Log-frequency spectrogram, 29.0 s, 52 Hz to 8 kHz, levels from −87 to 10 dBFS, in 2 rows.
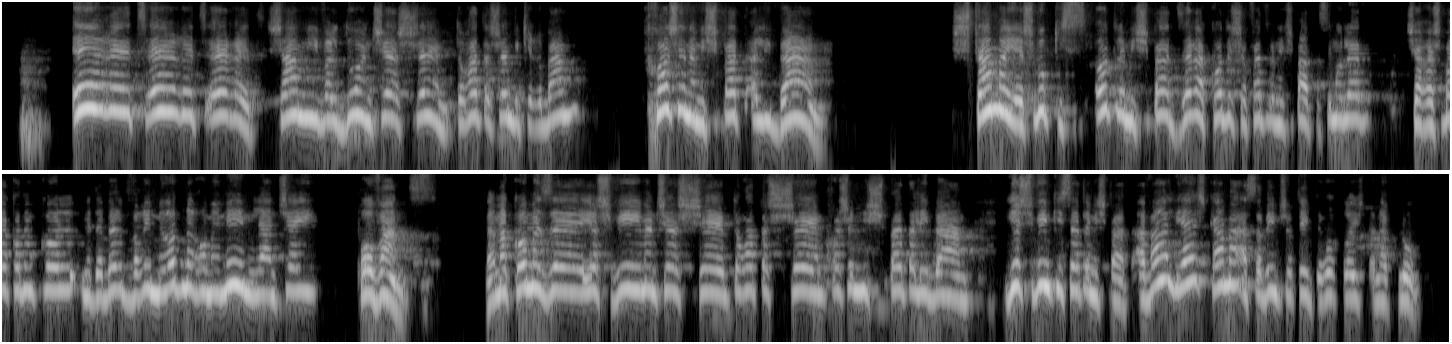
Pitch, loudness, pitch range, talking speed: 240 Hz, -22 LUFS, 210-260 Hz, 120 wpm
